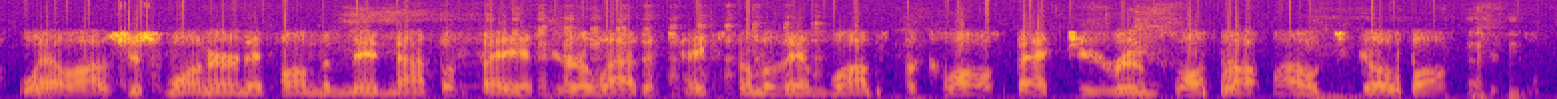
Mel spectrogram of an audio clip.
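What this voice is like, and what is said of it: Imitates another person's voice. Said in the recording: “my imitation of you doing an imitation of your mother-in-law ... She sounds really good”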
